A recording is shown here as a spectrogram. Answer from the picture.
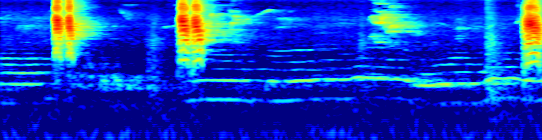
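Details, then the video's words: Greater green leafbird singing gacor, with three widely spaced harsh, explosive bursts and soft drawn-out whistled tones in the pauses. "cucak ijo"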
